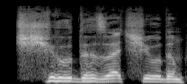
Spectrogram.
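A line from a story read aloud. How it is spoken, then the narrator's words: Said, then laughing. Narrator (Russian): сказал Деннис и рассмеялся над собственным случайным каламбуром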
